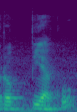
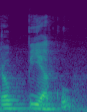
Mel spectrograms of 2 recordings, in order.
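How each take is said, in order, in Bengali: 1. মাঝে দ্বিত্ব p ধ্বনি আছে। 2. মাঝে দ্বিত্ব p ধ্বনি আছে।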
